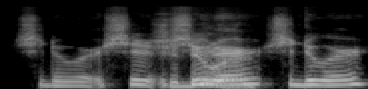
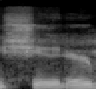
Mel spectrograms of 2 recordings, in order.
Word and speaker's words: Shedeur: I always say his name wrong. Shedeur. You can say shooter, but Shedeur. You got me because you said that Deion Sanders has a son named Shooter and Shedeur, which is wrong.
